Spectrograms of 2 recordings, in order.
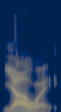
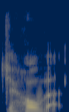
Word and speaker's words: Yahweh: start with yah namely so it becomes yahweh yeah and not jehovah so but that's just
